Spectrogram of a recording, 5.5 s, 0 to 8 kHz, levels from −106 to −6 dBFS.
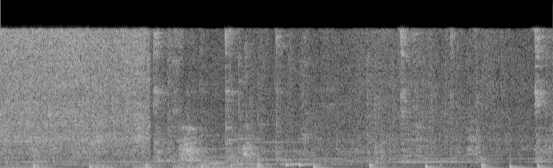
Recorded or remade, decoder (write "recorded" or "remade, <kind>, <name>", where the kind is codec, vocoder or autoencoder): recorded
